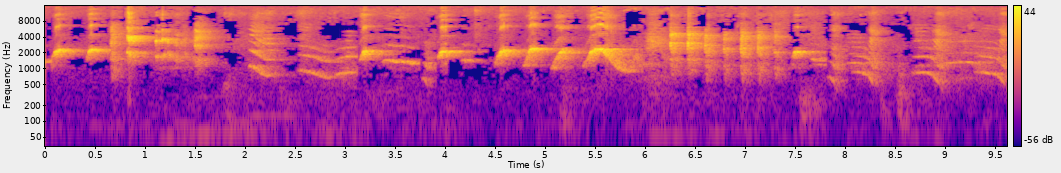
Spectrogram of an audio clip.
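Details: Rose-ringed parakeet, aimed at prompting song and mating: a dense mix of high shrill squawks, descending whistled slurs and clicking notes, continuous throughout.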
